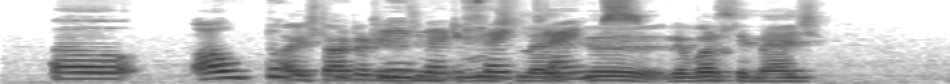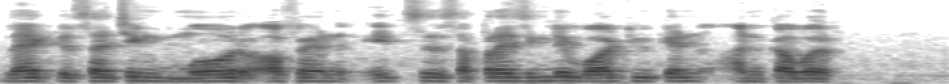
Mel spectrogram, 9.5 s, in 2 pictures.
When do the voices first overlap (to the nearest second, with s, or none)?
1 s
